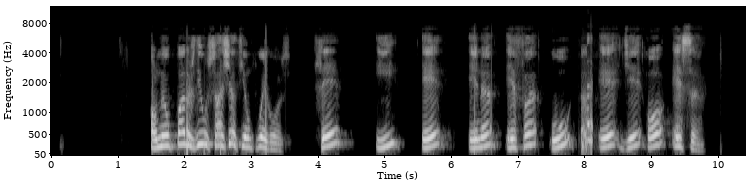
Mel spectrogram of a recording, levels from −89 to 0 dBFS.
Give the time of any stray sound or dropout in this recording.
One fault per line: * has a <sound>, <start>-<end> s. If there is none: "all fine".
* has a laugh, 8.0-8.1 s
